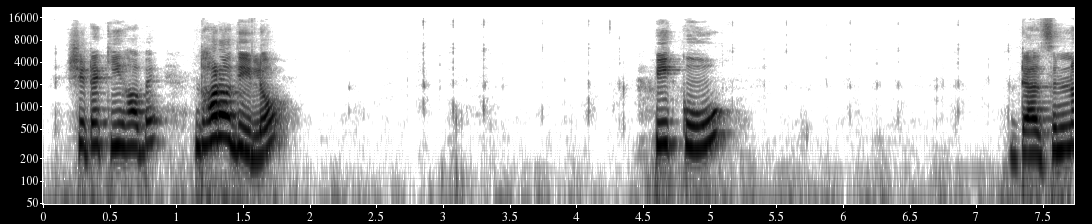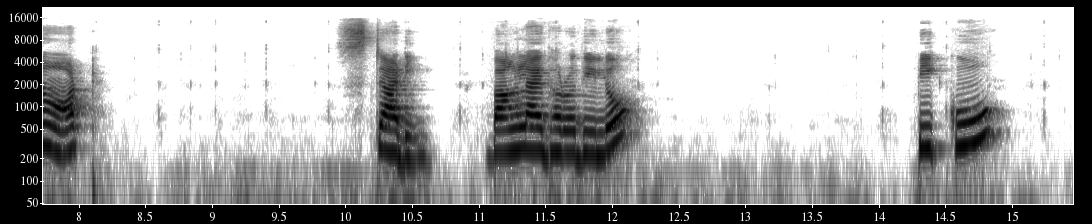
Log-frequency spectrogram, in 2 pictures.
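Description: A young woman speaks calmly and clearly into a close microphone, in short phrases with pauses.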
